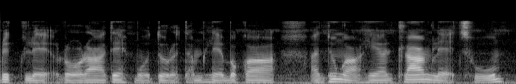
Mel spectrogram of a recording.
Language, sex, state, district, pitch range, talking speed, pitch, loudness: Mizo, male, Mizoram, Aizawl, 90-100 Hz, 185 wpm, 95 Hz, -21 LUFS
